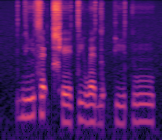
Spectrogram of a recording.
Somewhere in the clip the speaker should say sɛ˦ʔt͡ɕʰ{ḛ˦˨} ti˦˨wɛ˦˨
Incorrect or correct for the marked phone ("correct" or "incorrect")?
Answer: incorrect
